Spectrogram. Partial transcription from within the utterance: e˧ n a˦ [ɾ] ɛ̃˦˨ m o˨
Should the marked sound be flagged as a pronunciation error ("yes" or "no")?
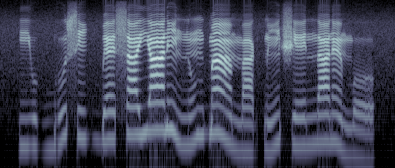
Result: no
